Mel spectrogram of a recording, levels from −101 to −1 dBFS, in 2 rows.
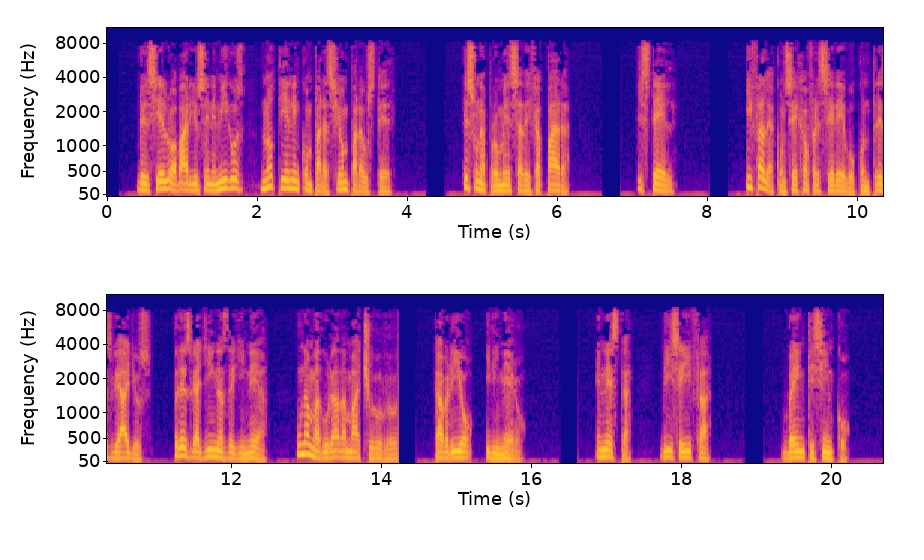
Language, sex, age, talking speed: Spanish, male, 50-69, 120 wpm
